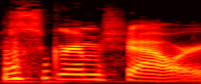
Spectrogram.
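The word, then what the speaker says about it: Scrimgeour: his name right scrim Gore Instagram shower yeah scrim shower what I don't like that like what does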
